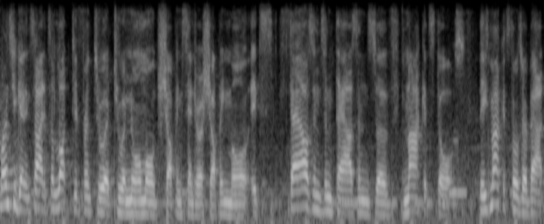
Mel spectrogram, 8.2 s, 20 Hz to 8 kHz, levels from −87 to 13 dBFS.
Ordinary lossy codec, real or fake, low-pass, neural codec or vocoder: Opus, 16 kbps; real; 7.2 kHz; none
